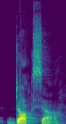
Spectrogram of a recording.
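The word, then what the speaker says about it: δόξα: Fox and the Greek word I have there is doca.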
